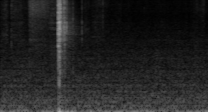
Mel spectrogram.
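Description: A wooden ruler set down on a desk and paper with a single sharp knock about half a second in, after a brief rustle of it being slid into place.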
